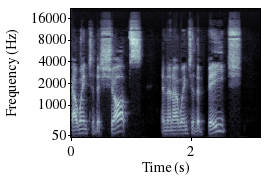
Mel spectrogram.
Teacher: they'll lift the last word that they're saying · so you have to learn the up up up up down kind of pattern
